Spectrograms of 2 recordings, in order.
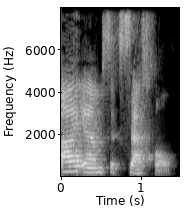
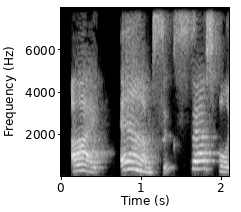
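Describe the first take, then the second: First: Said in the usual way. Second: Slow, drawn-out I am successful with the am lifted; believing it. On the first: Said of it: "each one three times with different emphasis". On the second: Shown as a demonstration. Coach to team, final heartfelt repeat, slow and convinced. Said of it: "by the time you get to the last one".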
